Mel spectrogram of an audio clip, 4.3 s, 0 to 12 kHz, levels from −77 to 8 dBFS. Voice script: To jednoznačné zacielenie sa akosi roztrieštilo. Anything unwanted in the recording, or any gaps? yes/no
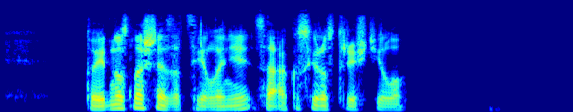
no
